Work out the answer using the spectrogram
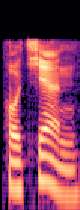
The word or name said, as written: Ho-t'ien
